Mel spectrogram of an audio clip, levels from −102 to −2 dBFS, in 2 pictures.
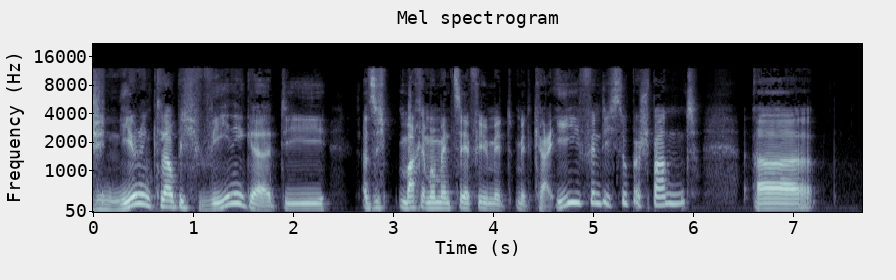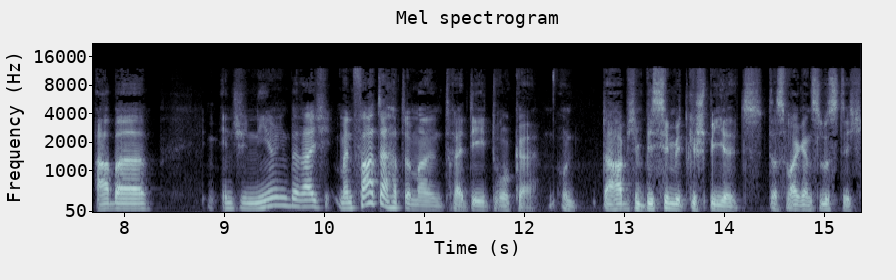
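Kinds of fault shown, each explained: No technical faults are audible.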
